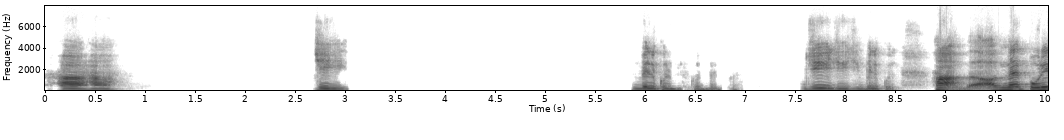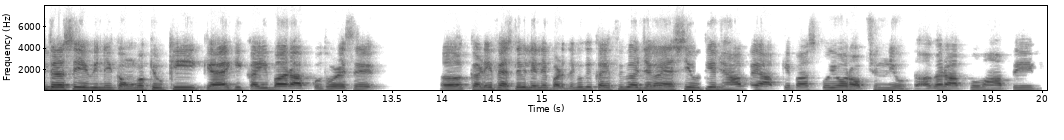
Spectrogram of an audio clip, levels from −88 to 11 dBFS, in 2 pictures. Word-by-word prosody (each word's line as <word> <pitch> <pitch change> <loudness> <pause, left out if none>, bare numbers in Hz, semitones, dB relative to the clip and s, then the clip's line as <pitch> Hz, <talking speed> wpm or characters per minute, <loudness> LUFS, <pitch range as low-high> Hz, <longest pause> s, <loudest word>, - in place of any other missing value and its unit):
हाँ, 125 -2 +4
हाँ। 120 -2 -4 1.9
जी। 115 -3 -4 2.9
बिल्कुल, 135 -3 -2
बिल्कुल, 115 +2 -13
बिल्कुल। - - -19 0.7
जी, 140 0 0
जी, 120 -1 -7
जी, 120 +1 -13
बिल्कुल। 65 0 -9 0.4
हाँ - - +6 0.3
अ, - - +1
मैं 200 +4 +4
पूरी 185 +3 +5
तरह 200 -1 +6
से 200 0 +2
ये 190 - +4
भी 175 0 0
नहीं 180 +1 -2
कहूँगा 165 +1 0
क्योंकि 180 +1 0
क्या 155 -2 +5
है 165 +1 +5
कि 185 +2 -4
कई 160 0 +2
बार 170 -1 +8
आपको 150 +1 +2
थोड़े 150 0 0
से 155 0 -3 0.7
अ, 150 +1 +4
कड़े 170 +3 +1
फैसले 185 +1 +1
भी 195 - 0
लेने 175 +1 -1
पड़ते 170 - -1
हैं - - -9
क्योंकि 200 +1 -4
कई-कई 185 +1 -3
बार 205 -1 +1
जगह 160 +3 -1
ऐसी 170 +4 -1
होती 190 +1 -3
है 200 - +1
जहाँ 165 0 -1
पे 190 - 0
आपके 175 +1 -2
पास 175 0 -3
कोई 180 -1 -5
और 175 -2 0
ऑप्शन 150 +2 -2
नहीं 155 -2 -8
होता, 125 -2 -10
अगर 155 +4 -1
आपको 150 +3 -1
वहाँ 150 -2 -3
पे 165 0 -7
165 Hz, 170 wpm, -20 LUFS, 150-180 Hz, 2.9 s, बार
